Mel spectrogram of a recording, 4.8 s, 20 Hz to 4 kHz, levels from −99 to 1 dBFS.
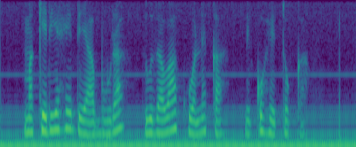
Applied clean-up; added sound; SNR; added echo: none; Engine; 1 dB; none.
